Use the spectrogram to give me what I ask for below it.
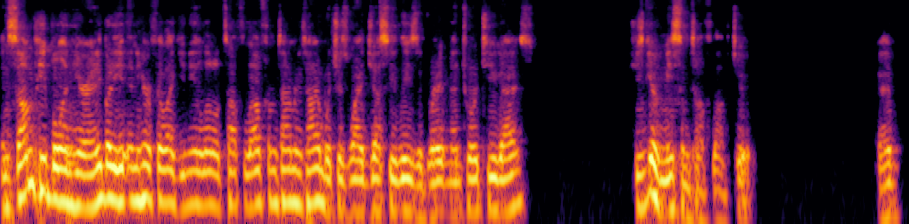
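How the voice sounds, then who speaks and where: A man speaking on a group coaching call, telling an energetic motivational story and talking straight to his listeners. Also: medium pitch, fast, slightly rough, poor audio. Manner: energetic, chatty, addresses listeners directly.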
